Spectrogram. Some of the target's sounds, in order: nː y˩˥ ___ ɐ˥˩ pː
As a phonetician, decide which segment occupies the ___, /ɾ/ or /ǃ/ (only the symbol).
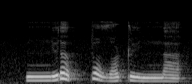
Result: ɾ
